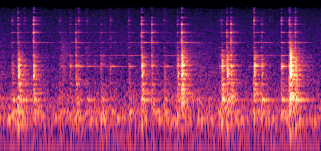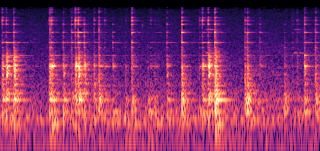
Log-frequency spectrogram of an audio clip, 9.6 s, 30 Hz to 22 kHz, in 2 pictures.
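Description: A hand-sized, apparently empty stemless wine glass of clear glass with a red band at the bottom is held and tapped with fingertips and short nails. It gives an irregular series of quiet, bright clinks and ticks with a short glassy ring around 1.2 kHz.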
